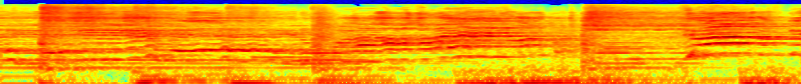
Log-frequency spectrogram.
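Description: Live neo-soul band with a woman singing long, bending notes over deep bass notes. Near the end her voice slides up into a high held note.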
